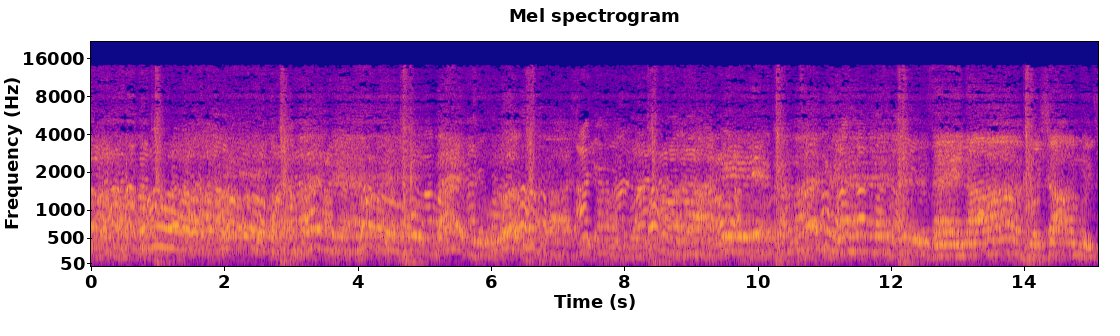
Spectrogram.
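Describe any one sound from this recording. Men beat their chests with their hands in a steady rhythm.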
